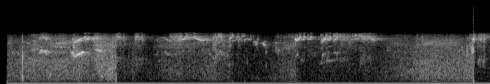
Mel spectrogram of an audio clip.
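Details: Two red-phase dusky lories give shrill, scratchy chattering calls in irregular bursts, with a few sharper squeaks and soft clicks scattered through.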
